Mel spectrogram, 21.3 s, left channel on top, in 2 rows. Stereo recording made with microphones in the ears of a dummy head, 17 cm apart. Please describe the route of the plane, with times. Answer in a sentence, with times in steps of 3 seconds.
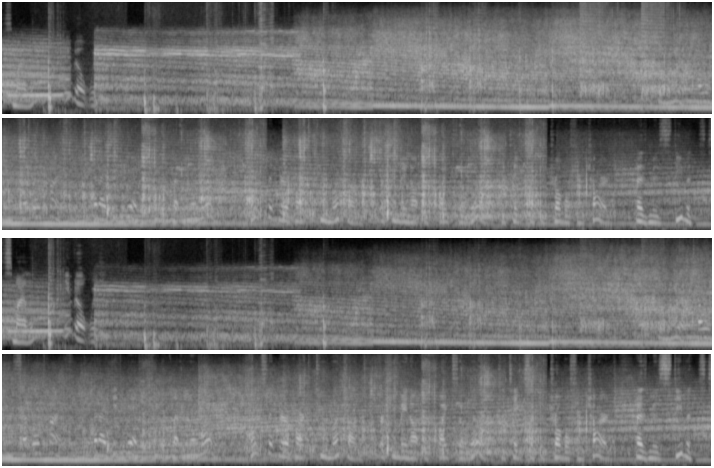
In this clip you hear the plane on the left from 0 s, in the centre from 9 s and on the right from 12 s.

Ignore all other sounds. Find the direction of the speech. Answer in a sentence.
You can hear the speech on the right.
